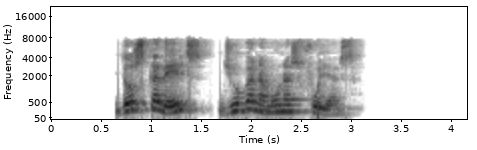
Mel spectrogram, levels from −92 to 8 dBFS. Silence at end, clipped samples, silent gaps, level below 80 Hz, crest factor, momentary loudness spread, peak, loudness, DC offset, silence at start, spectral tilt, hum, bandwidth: 1.15 s; under 0.1%; none; -56 dBFS; 18 dB; 11 LU; -2 dBFS; -16 LUFS; under 0.1%; 0.65 s; -3 dB/octave; none; 8.2 kHz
